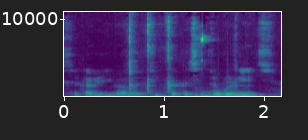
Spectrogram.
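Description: A few light metallic clinks as a thin metal rod knocks against a small metal can, the body of a homemade alcohol stove, with a man's voice over them.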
